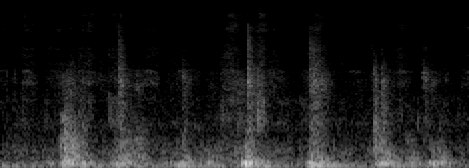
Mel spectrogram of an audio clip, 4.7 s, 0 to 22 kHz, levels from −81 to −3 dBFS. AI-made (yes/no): no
